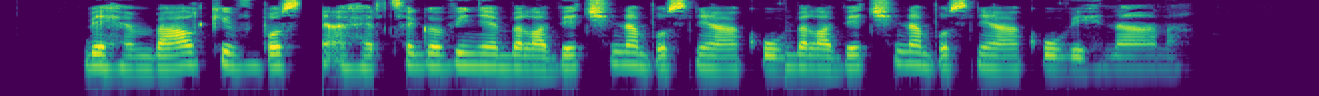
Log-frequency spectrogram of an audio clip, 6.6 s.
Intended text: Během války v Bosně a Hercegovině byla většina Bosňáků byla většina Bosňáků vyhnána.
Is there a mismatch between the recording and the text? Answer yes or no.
no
